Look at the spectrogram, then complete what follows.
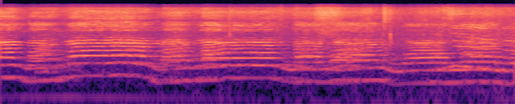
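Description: A voice chanting long held notes that step slowly downward in pitch.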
